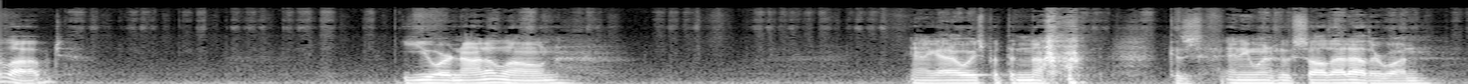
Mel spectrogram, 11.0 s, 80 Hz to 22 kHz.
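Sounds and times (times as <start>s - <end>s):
pencil writing on paper: 0.5s - 6.8s.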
